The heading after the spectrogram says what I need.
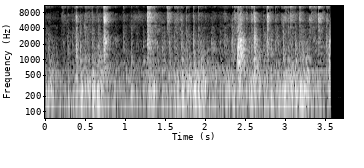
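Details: Maytag Bravo dryer running: loud, rough rumbling and vibration with crunching surges about twice a second as the drum turns; debris or foreign objects are caught in the drum.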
